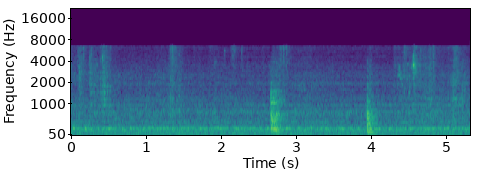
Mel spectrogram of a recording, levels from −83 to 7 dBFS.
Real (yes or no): yes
